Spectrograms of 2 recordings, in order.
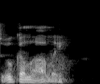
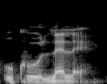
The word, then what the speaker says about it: ukulele: Some people sometimes think of the ukulele as a novelty, and I said the word wrong throughout the first time we did an interview with you, but it's actually pronounced ukulele, right? – Yeah, well, it's actually ukulele.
